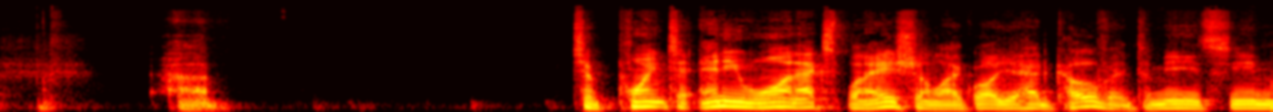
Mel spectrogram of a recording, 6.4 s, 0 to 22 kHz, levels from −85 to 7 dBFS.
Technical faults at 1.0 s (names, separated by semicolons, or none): none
